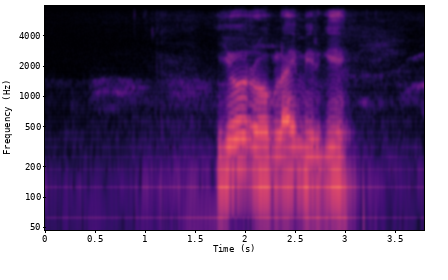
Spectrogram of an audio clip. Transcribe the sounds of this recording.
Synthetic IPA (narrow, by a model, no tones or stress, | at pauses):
joɾoɡlajmiɾɡi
